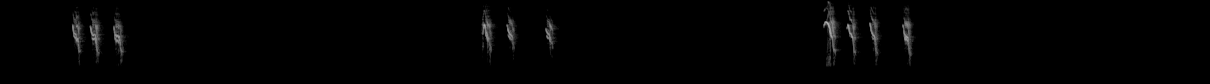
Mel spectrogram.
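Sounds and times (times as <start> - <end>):
common blackbird clicking calls: 0.7 - 1.3, 8.2 - 9.2.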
